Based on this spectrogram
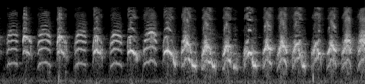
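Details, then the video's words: Loud, steady string of arched, slurred notes from a white-rumped shama, repeated roughly three times per second, each note bending up and down like a rapid chant, with no competing sounds. "Masteran Suara Burung Murai Batu"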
